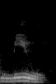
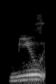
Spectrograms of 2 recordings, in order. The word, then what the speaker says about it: mu: And if we talk about the average, okay, the population we use what we call as a mu. Okay, mu is pronounced as M-I-U.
